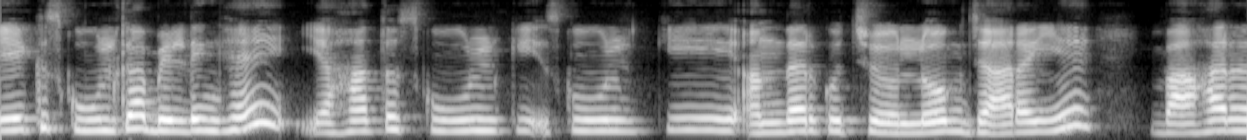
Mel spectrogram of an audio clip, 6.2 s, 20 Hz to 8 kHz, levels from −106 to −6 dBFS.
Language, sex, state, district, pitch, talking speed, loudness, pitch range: Hindi, female, Odisha, Khordha, 235 Hz, 180 wpm, -16 LUFS, 220-250 Hz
